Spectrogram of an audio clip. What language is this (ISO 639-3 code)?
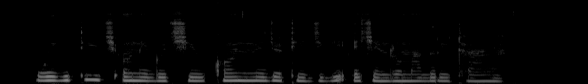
luo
